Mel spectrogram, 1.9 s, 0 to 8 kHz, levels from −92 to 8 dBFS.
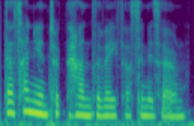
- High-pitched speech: No, medium, 180 Hz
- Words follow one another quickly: Yes, fast, 280 wpm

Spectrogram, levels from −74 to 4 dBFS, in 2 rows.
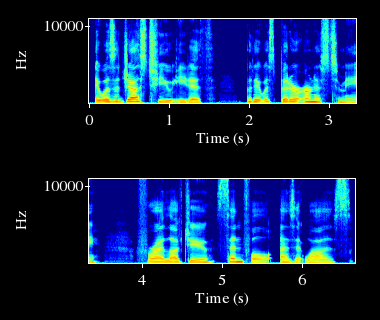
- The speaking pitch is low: No, high, 205 Hz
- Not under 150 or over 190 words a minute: No, average, 200 wpm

